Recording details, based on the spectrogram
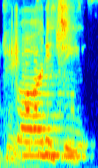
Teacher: it's a noun with two syllables, so the stress is on the first syllable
